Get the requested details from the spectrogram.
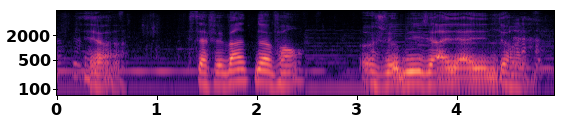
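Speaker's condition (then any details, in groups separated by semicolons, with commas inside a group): Charcot disease (ALS)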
